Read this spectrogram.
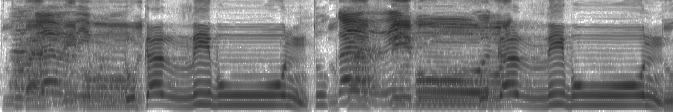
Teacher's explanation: وقف بال اسکان کہ آخر میں نون کو ساکن کر دیا، اور حرف مدہ کے بعد عارضی سکون آ گیا، ہو گیا مد عارض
